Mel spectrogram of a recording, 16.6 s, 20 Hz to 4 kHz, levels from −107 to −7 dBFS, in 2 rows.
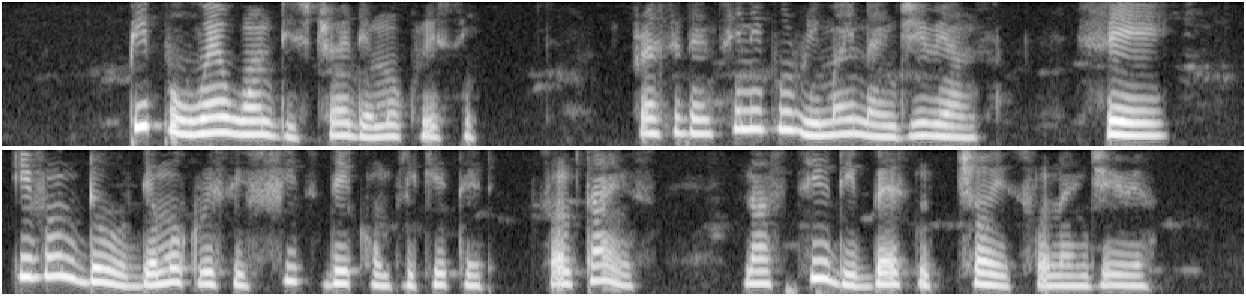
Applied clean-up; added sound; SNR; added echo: none; none; none; none.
